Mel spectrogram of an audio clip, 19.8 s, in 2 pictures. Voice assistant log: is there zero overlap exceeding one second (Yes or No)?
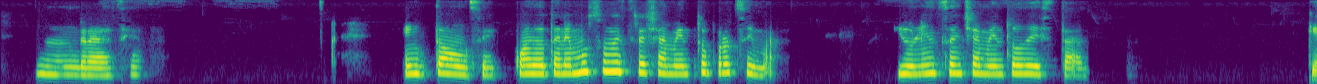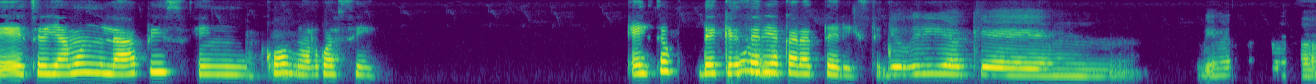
Yes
